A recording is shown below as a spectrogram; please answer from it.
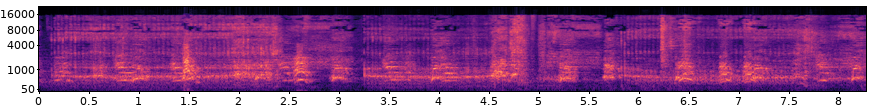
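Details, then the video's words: Dense, loud barking from an angry dog, rough barks packed closely together, broken by a couple of brief pauses. "DOG BARKING LOUDLY | SOUND EFFECT ANGRY DOG BARKING"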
